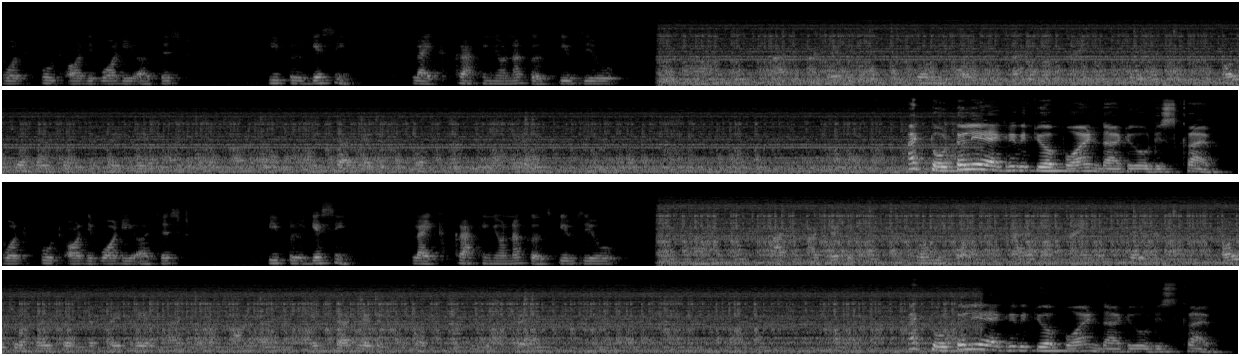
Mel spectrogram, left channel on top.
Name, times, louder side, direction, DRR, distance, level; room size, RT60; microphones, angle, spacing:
voice 1, 0.0-1.8 2.7-3.5 4.1-6.2 6.8-7.2 7.7-8.8 9.1-11.7 12.2-15.0 15.4-17.8, right 2 dB, 55° right, 0.6 m, -40 dB
sound 1, 6.5-22.2, right 1 dB, 85° right, 1.4 m, -36 dB
voice 2, 21.4-24.5, left 5 dB, 35° left, 0.3 m, -28 dB
2.9 x 2.1 x 2.9 m
head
